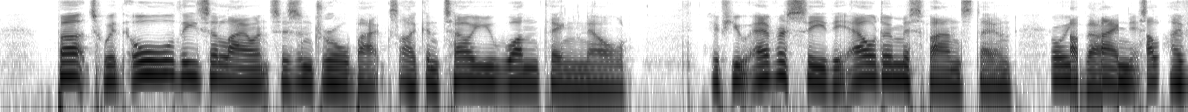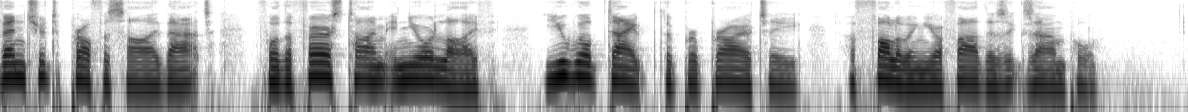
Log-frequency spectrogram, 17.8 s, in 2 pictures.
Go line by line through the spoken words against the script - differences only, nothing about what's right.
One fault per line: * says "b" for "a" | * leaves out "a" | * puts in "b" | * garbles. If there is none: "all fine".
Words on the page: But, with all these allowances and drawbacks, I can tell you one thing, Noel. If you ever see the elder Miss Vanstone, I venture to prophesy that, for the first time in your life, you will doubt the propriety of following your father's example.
* garbles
